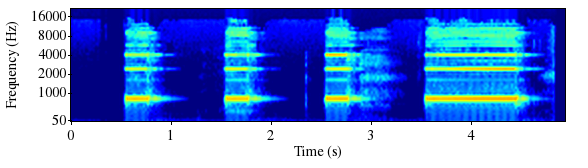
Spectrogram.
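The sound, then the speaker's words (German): Three short electronic beeps at a steady pace, followed by one long sustained beep, loud, with no voices or other sounds around them, the pattern of a countdown timer finishing to start a debate. “Der Countdown läuft. Yes. Es wird gleich piepsen, dann geht's los.”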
